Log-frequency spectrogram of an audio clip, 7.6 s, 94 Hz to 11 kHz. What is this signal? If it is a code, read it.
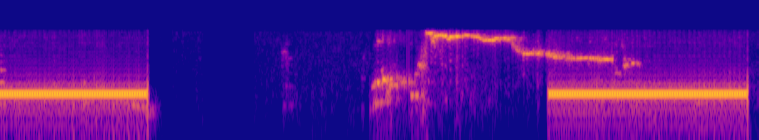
Ringback tone (North America), 440 + 480 Hz.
